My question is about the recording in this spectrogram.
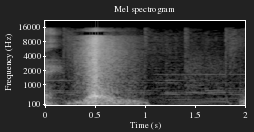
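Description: A whoosh transition sound effect that swells to a peak about half a second in and fades out within the first second.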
